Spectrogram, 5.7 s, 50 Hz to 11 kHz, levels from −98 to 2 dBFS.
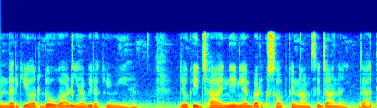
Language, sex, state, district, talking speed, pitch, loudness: Hindi, male, Uttar Pradesh, Lalitpur, 200 wpm, 110 Hz, -16 LUFS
